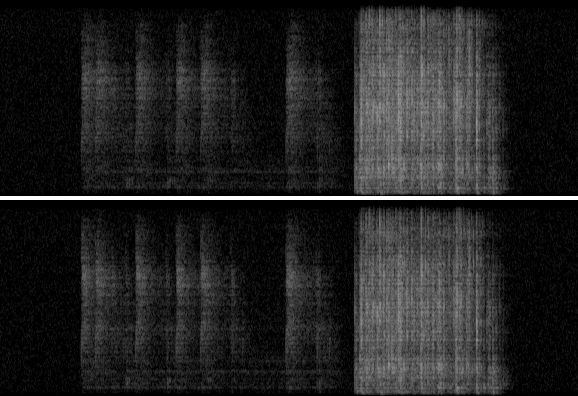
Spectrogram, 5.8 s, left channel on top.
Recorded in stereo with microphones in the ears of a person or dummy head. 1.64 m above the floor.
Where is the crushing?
5° left (ahead or behind), 1.4 m.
